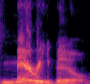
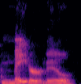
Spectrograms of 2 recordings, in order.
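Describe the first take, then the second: First: The name begins with the sound of Mary. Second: The name begins with the sound of Mater. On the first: The speaker calls it right. "It's Maryville" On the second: The speaker calls it wrong. "not Materville"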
